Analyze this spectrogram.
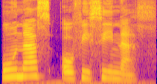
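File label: some offices, Spanish, female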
